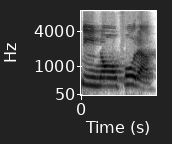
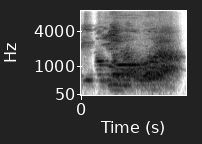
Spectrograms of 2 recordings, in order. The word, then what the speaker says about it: Ctenophora: next phylum that is C silent टीनोफोरा क्या है repeat टीनोफोरा commonly known S सी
